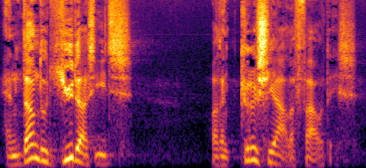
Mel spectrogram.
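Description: A man's voice: mid-range voice, expressive, a little slow, breathy edge. A man preaching a sermon as a story, often stumbling and repeating words as he goes. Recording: long reverb of a hall.

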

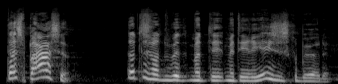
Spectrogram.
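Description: A man delivers a lively Easter sermon in a high, bright, ringing voice. He swings between loud exclamations and hushed, intimate asides, and slips into character voices when quoting others. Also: fairly quick. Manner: acts out quoted dialogue in character voices. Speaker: preacher.

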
